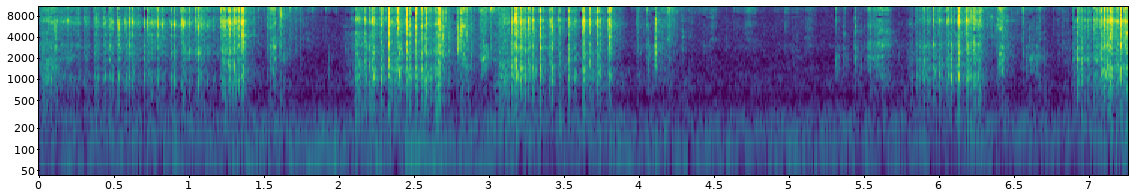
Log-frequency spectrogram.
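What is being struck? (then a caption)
Bar of soap scraped with a metal blade. A metal utility blade scrapes and cuts the surface of a very dry, solid salmon-orange vintage bar of soap held in the hand. It makes a steady run of crisp, gritty scraping and crumbling bursts with bright, hissy texture over a low background rumble.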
